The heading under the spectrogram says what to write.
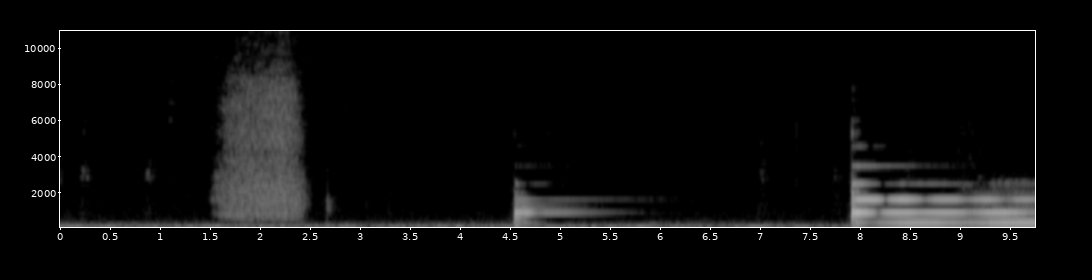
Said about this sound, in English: I'm going to start with three sounds of the bell and the usual settling in introduction.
